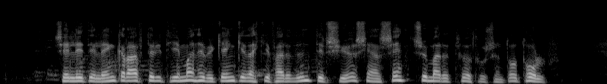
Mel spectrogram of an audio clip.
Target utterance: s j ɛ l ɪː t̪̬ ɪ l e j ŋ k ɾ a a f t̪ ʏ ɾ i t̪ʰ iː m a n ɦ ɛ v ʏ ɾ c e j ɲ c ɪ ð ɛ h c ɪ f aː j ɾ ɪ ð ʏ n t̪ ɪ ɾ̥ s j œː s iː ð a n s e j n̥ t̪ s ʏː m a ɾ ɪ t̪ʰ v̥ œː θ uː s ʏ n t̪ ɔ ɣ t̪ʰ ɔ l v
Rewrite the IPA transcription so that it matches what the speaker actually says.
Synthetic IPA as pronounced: s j ɛ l ɪː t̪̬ ɪ l e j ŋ k ɾ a a f t̪ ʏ ɾ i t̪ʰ iː m a n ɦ ɛ v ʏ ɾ c e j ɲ c ɪ ð ɛ h c ɪ f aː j ɾ ɪ ð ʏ n t̪ ɪ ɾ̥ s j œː s iː ð a n s e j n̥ t̪ s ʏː m a ɾ ɪ t̪ʰ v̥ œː θ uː s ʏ n t̪ ɔ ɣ t̪ʰ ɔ l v

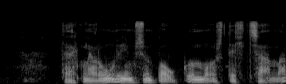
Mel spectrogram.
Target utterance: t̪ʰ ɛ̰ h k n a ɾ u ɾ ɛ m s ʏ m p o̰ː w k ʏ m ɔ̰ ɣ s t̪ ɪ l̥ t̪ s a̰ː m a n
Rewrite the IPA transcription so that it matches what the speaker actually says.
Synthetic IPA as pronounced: t̪ʰ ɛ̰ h k n a ɾ u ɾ i m s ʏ m p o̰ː w k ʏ m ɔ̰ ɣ s t̪ ɪ l̥ t̪ s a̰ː m a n

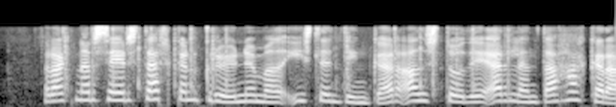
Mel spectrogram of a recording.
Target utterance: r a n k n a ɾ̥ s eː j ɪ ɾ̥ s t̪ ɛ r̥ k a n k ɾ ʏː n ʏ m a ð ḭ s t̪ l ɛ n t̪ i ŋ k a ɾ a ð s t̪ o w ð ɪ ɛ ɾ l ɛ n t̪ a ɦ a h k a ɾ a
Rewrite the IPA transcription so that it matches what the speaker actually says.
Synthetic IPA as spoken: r a k n a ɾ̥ s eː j ɪ ɾ̥ s t̪ ɛ r̥ k a n k ɾ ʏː n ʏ m a ð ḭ s t̪ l ɛ n t̪ i ŋ k a ɾ a ð s t̪ o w ð ɪ ɛ ɾ l ɛ n t̪ a ɦ a h k a ɾ a

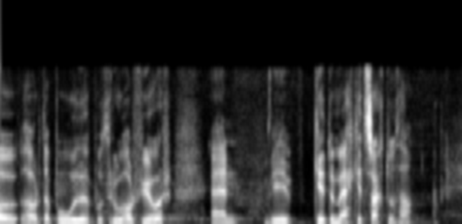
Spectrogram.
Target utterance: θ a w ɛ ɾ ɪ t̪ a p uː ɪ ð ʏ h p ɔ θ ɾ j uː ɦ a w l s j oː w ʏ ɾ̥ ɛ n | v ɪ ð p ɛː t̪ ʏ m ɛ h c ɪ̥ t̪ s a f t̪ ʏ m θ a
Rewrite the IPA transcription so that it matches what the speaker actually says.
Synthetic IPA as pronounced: θ a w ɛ ɾ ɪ t̪ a p uː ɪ ð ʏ h p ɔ θ ɾ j uː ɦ a w l f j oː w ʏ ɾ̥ ɛ n | v ɪ ð c ɛː t̪ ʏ m ɛ h c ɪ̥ t̪ s a x t̪ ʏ m θ a

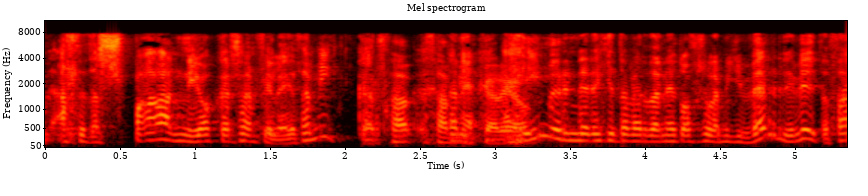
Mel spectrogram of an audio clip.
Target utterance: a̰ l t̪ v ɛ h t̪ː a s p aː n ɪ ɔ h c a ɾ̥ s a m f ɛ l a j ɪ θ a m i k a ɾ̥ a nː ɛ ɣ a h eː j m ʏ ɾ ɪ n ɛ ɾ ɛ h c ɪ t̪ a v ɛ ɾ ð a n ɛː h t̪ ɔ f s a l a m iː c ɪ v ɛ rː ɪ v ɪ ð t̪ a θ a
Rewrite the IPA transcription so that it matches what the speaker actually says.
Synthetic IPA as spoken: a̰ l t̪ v ɛ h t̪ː a s p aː n ɪ ɔ h k a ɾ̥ s a m f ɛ l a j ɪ θ a m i k a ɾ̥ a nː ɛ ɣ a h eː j m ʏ ɾ ɪ n ɛ ɾ ɛ h c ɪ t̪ a v ɛ ɾ ð a n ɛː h t̪ ɔ f s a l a m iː c ɪ v ɛ rː ɪ v ɪ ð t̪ a θ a

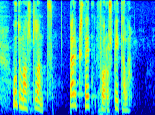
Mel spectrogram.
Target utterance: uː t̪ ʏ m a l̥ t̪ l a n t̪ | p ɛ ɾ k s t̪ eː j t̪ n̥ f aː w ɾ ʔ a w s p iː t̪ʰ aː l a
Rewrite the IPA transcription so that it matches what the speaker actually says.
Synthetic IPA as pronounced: uː t̪ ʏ m a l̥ t̪ l a n t̪ | p ɛ ɾ k s t̪ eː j t̪ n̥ f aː w ɾ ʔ a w s p iː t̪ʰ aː l a

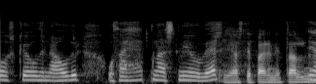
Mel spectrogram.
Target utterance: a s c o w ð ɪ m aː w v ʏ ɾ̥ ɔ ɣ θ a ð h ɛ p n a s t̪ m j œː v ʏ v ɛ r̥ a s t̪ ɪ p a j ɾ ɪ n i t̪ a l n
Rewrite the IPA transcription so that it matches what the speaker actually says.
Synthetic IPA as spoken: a s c o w ð ɪ n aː w ð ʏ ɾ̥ ɔ ɣ θ a ð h ɛ p n a s t̪ m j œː ɣ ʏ v ɛ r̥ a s t̪ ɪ p a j ɾ ɪ n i t̪ a l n

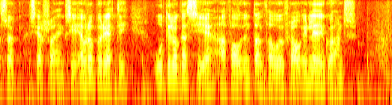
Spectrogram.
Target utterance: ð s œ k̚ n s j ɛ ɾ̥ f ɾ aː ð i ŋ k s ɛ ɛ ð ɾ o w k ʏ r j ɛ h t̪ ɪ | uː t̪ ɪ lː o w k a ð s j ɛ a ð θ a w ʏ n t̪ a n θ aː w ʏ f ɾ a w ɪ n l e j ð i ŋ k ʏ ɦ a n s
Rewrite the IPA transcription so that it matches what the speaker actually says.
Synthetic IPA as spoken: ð s œ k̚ n s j ɛ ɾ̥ f ɾ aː ð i ŋ k s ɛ ɛ v ɾ o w p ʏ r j ɛ h t̪ ɪ | uː t̪ ɪ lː o w k a ð s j ɛ a ð f a w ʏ n t̪ a n θ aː w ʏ f ɾ a w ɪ n l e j ð i ŋ k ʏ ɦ a n s

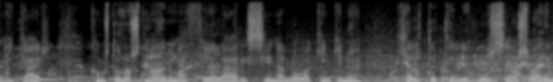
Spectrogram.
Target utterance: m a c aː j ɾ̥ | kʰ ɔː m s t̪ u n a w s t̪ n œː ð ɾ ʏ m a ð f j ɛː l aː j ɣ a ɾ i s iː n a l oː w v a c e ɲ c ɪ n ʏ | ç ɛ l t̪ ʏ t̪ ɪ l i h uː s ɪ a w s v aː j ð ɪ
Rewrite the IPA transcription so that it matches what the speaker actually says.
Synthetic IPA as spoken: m i c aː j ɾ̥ | kʰ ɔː m s t̪ u n a w s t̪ n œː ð ɾ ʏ m a ð f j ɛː l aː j ɣ a ɾ i s iː n a l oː w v a c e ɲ c ɪ n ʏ | ç ɛ l t̪ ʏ t̪ʰ ɪ l i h uː s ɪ a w s v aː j ð ɪ

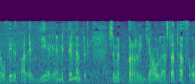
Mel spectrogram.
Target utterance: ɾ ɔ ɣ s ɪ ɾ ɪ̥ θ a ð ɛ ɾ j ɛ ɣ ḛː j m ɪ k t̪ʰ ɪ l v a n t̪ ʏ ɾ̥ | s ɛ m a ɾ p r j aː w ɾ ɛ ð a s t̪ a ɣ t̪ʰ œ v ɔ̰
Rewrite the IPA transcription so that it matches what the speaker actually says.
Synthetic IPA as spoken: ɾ ɔ ɣ f ɪ ɾ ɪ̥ θ a ð ɛ ɾ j ɛ ɣ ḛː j m ɪ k t̪ʰ ɪ l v ɛ n t̪ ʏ ɾ̥ | s ɛ m ɛ ɾ p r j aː w l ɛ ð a s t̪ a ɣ t̪ʰ œ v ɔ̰

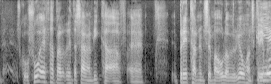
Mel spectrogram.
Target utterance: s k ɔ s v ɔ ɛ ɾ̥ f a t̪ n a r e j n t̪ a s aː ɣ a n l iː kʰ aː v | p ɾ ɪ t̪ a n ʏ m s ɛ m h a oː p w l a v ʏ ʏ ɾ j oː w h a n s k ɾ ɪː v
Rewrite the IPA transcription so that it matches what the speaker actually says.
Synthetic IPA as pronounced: s k ɔ s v ɔ ɛ ɾ̥ θ a t̪ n a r e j n t̪ a s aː ɣ a n l iː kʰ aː v | p ɾ ɪ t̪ a n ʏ m s ɛ m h a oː w l a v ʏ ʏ ɾ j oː w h a n s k ɾ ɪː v

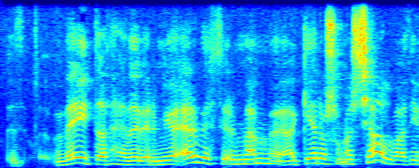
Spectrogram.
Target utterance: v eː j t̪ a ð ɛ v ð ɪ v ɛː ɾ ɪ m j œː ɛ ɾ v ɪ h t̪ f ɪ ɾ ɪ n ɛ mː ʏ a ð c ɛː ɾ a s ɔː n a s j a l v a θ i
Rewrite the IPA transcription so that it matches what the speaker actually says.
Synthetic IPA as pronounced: v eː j t̪ a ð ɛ v ð ɪ v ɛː ɾ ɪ m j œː ɛ ɾ v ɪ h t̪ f ɪ ɾ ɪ m ɛ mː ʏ a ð c ɛː ɾ a s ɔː n a s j a l v a θ i

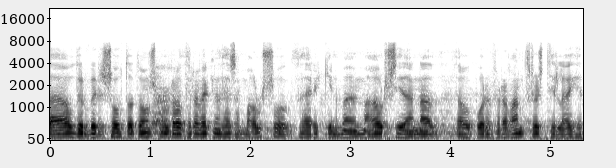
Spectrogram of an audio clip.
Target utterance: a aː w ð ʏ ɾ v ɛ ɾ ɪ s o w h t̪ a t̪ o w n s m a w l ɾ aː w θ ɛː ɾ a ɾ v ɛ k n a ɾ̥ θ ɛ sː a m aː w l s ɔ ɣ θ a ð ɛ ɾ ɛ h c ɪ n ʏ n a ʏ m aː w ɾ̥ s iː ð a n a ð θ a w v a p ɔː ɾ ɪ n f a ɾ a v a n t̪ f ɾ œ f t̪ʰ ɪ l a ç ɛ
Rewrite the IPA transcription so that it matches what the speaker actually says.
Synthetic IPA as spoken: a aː w ð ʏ ɾ v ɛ ɾ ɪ s o w h t̪ a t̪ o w n s m a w l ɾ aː w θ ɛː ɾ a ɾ v ɛ k n a θ ɛ sː a m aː w l s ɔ ɣ θ a ð ɛ ɾ ɛ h c ɪ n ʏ m a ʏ m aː w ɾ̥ s iː ð a n a ð θ a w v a p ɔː ɾ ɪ n f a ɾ a v a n t̪ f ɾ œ s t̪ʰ ɪ l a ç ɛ

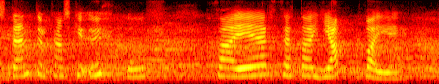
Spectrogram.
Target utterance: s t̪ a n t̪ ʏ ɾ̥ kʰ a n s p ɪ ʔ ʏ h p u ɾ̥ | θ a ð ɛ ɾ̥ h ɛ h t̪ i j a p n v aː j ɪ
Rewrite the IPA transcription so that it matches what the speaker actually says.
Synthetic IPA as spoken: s t̪ ɛ n t̪ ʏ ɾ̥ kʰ a n s c ɪ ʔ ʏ h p u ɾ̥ | θ a ð ɛ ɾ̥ θ ɛ h t̪ a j a p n v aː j ɪ

